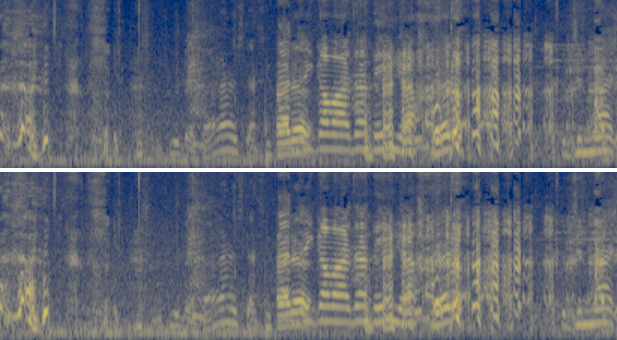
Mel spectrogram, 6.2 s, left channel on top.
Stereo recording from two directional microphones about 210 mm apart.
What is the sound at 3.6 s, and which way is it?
Speech, 35° left (ahead or behind).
